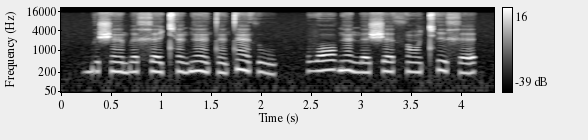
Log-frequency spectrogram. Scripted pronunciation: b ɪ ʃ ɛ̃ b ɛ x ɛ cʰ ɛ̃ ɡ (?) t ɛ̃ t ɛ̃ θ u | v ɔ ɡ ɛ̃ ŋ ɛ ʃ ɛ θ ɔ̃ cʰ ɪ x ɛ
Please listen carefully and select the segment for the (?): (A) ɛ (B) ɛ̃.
B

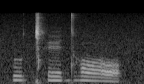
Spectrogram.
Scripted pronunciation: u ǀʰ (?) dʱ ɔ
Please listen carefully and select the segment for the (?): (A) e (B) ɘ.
A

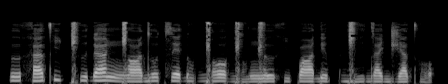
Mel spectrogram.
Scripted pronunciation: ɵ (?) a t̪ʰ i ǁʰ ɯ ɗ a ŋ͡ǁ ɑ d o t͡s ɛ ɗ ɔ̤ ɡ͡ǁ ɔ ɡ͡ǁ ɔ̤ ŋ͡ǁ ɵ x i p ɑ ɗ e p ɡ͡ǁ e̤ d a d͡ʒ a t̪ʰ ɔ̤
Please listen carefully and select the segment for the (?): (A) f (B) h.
B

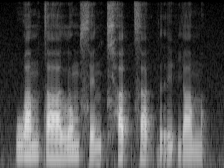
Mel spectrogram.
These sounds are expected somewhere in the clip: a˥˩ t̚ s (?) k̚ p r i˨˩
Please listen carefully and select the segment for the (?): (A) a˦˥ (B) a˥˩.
A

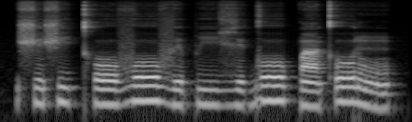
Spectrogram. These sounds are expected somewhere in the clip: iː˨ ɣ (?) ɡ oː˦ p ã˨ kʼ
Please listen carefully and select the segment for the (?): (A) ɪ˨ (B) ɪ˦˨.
A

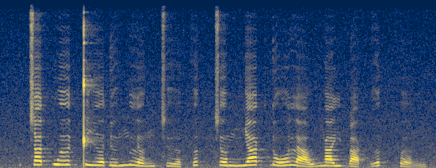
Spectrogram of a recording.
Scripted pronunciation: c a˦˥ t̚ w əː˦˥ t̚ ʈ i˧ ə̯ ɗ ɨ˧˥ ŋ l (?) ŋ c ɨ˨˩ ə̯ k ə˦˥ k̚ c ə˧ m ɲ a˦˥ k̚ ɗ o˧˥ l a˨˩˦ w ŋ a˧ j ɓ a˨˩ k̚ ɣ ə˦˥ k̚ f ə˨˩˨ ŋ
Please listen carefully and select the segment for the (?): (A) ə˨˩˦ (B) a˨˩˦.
A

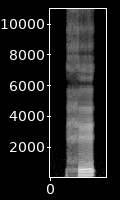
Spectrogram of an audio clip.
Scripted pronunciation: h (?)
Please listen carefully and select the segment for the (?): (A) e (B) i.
A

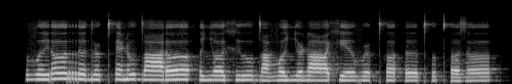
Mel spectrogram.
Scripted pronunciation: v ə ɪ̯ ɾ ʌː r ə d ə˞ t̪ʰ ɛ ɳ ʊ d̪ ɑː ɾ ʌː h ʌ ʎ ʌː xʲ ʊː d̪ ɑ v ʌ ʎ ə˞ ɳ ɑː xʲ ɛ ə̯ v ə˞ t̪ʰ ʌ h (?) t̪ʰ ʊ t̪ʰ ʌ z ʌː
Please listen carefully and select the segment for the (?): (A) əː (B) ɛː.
A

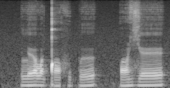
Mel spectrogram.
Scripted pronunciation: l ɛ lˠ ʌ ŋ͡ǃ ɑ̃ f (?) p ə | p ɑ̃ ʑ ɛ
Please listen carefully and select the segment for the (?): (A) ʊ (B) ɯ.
A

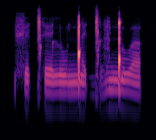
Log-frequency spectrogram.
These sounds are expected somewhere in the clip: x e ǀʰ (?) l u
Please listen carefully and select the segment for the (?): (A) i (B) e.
B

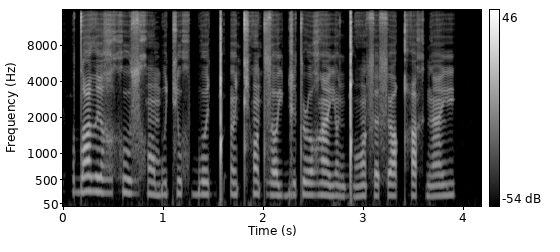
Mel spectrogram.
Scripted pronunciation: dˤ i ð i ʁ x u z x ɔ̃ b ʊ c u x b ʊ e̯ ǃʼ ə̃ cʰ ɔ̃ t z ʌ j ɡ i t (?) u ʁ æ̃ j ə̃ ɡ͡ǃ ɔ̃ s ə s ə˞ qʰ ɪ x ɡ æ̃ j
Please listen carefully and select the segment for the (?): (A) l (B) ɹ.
B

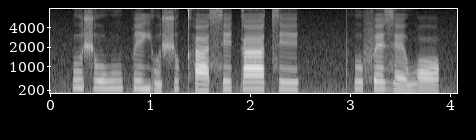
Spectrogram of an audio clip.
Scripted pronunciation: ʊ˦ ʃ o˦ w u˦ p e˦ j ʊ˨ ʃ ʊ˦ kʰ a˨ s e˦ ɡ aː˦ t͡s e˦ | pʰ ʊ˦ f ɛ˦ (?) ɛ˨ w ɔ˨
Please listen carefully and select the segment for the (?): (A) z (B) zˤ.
A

